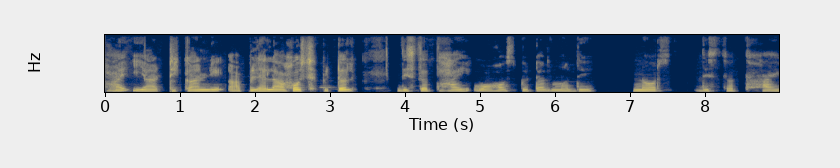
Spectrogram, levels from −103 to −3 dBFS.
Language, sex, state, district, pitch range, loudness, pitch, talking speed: Marathi, female, Maharashtra, Dhule, 205-215 Hz, -23 LUFS, 210 Hz, 80 wpm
